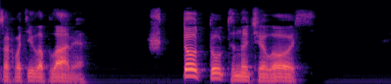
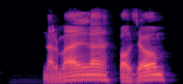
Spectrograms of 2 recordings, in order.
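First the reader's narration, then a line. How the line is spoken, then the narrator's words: Husky voice. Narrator (Russian): хрипловатый голос ответил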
